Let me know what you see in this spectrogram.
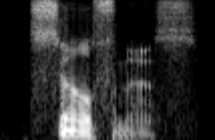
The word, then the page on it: selfness: British English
